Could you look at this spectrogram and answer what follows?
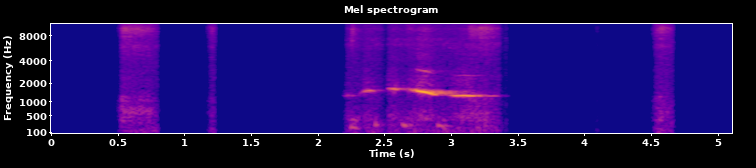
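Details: Pet African grey parrot copying animal sounds with a single smooth whistle that rises slightly and then slides gently down, lasting about a second, framed by faint soft clicks before and after.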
